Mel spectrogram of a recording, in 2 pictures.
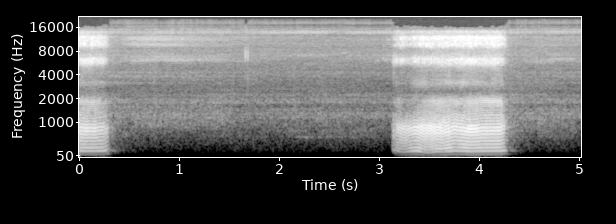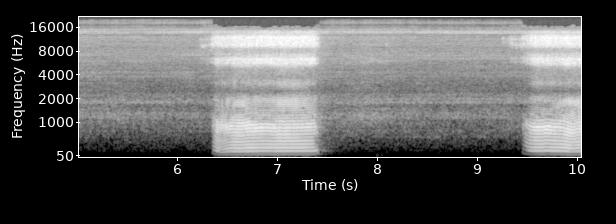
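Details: Indoors, a small dog snores like a large one. Each drawn-out, grating snore lasts about a second and recurs roughly every three seconds in a steady rhythm, with near silence in between.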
